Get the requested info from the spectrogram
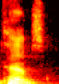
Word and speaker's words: Thames: But if you could find a river like the Thames, is that how you pronounce it? I don't know. You English people, you know.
